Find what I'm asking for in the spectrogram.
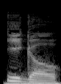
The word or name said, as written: ego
